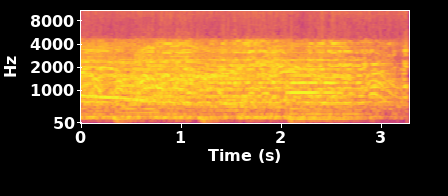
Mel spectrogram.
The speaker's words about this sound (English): his painted grin grows broader as he listens to the cheers of the crowd.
